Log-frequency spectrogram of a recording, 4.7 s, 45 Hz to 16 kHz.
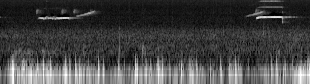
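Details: Adult Common sandpiper calling to its chicks near where it bred beside a river in northern Scotland, filmed with a Sony a6600; two brief, high, piping whistles, one early and one late, separated by a gap of river rumble.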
